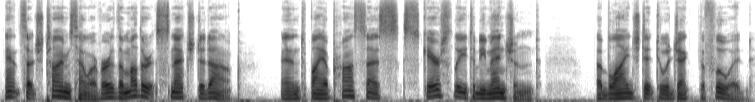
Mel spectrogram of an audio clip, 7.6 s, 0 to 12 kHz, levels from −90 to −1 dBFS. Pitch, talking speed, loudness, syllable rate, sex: 105 Hz, 185 wpm, -19 LUFS, 5.5 syllables/s, male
